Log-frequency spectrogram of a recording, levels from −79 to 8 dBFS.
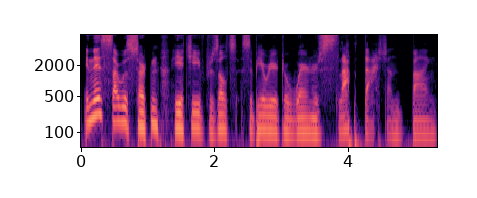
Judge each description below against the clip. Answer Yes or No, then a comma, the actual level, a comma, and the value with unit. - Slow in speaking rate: No, average, 170 wpm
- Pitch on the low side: Yes, low, 110 Hz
